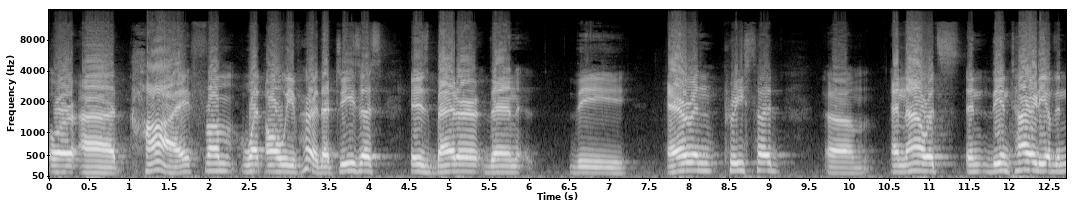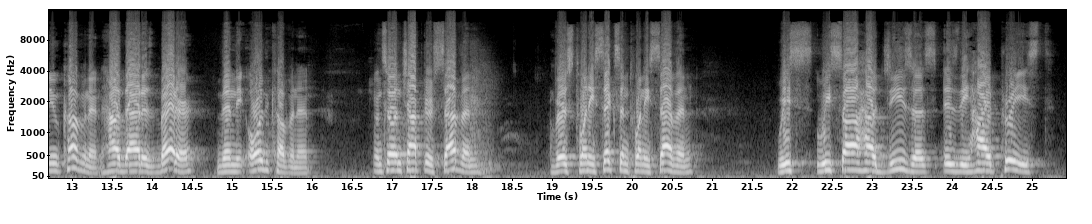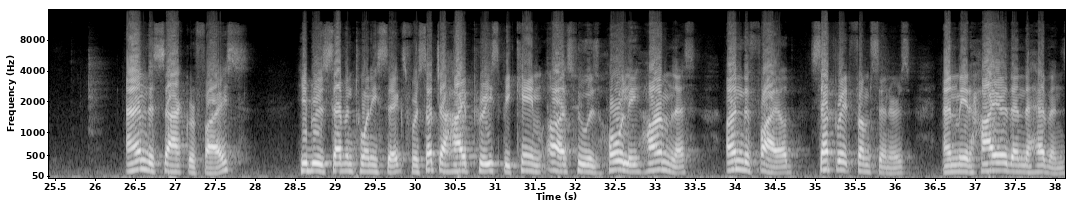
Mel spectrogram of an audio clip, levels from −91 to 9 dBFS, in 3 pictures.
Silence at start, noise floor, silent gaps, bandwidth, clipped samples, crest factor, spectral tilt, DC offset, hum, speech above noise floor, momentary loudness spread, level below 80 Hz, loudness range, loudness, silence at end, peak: 0 s; -38 dBFS; none; 16 kHz; 4%; 8 dB; -5.5 dB/octave; under 0.1%; none; 31 dB; 10 LU; -40 dBFS; 3 LU; -7 LUFS; 0 s; 0 dBFS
